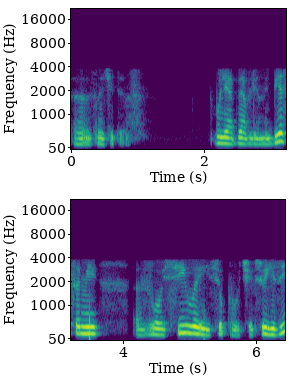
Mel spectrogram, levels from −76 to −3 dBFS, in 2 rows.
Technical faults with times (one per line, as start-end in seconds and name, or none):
1.37 packet loss with pitch repetition
3.50-3.52 packet loss with pitch repetition
5.22-5.25 packet loss with pitch repetition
